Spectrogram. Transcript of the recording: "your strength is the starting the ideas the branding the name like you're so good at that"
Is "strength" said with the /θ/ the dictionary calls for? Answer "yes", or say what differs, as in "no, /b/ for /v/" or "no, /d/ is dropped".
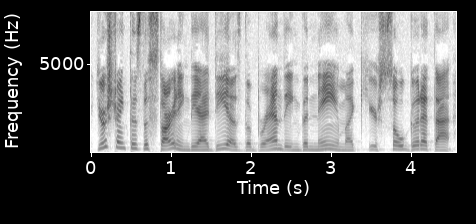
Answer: yes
